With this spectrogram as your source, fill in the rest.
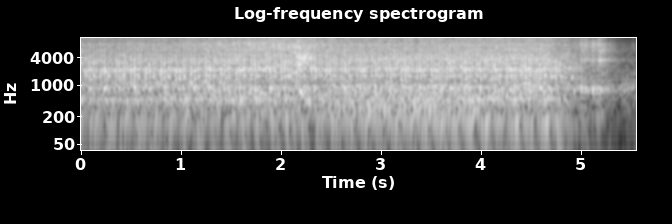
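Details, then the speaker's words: Ford Transit diesel, hard to start, shaking and missing badly with no power: uneven, lumpy idle stumbling about three beats per second; injector fault suspected, leak-off test to follow. "As you can see, it's really, really shaky. There's no power and it's just not running very nicely."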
